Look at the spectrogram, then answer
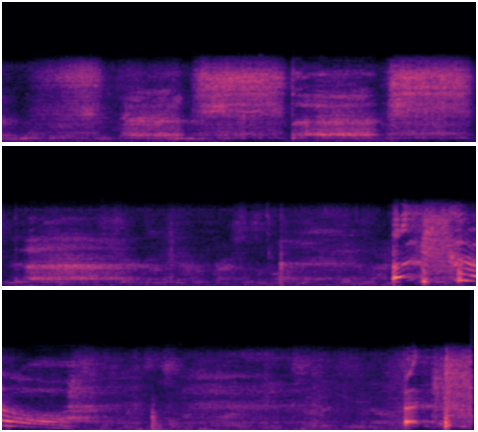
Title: Random Sneezing With Pepper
